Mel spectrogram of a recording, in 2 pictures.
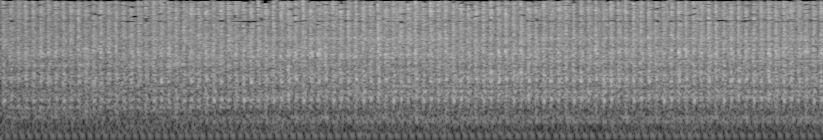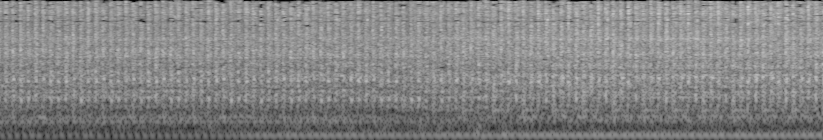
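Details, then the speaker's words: Panther Touring diesel after repair that replaced valve seals: blow-by cured, where before it smoked even when cold. Even, steady idle clatter, no puffing or misses. Normal idle. "Untuk suara mesinnya seperti ini. Ini sudah sembuh juga dari ngobosnya."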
